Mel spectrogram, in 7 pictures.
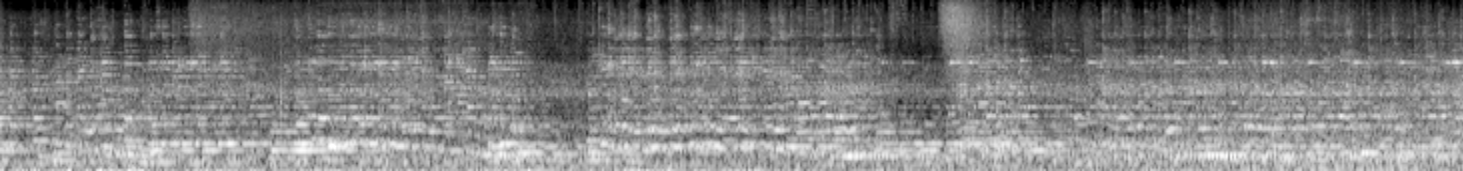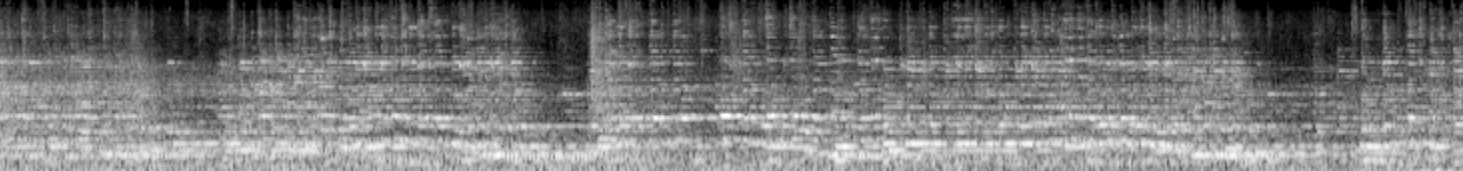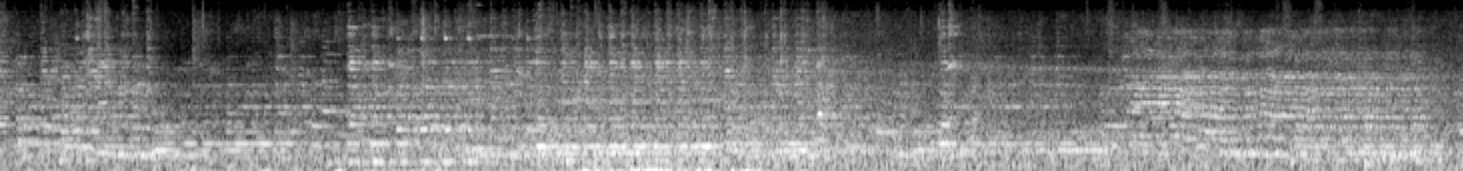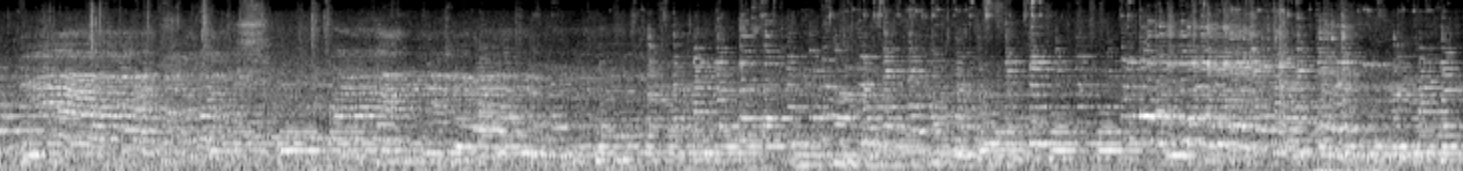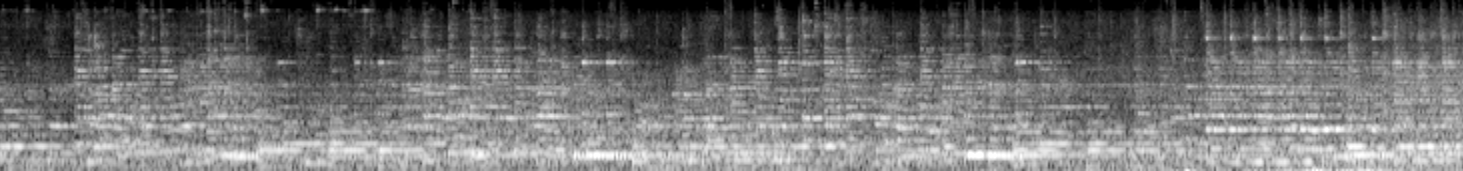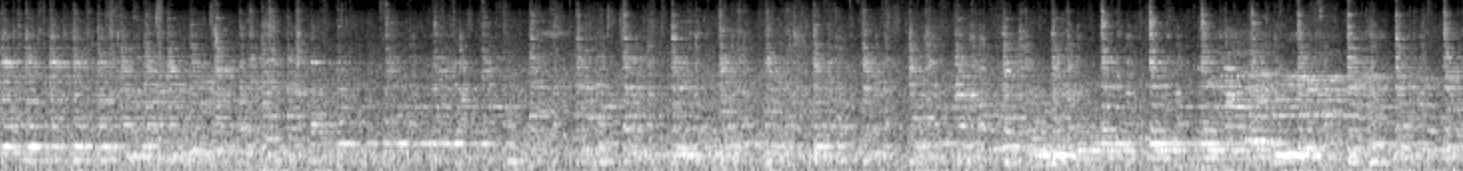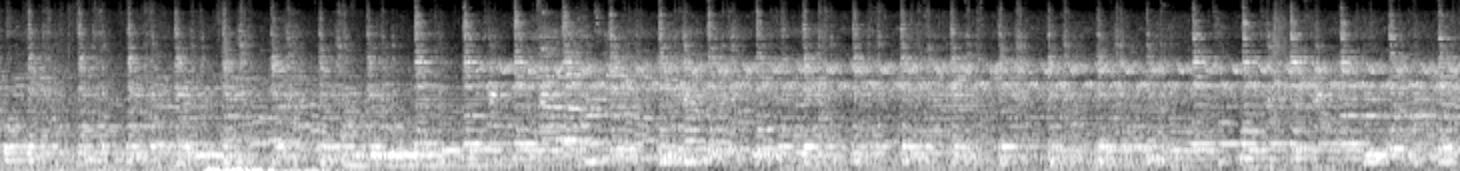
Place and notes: Union Square, New York, Subway Station
Béla NYC Diary, two Afro-American musicians playing in between the stairways.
